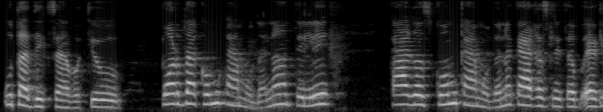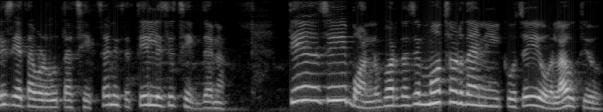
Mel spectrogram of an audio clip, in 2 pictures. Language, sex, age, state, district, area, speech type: Nepali, female, 45-60, West Bengal, Kalimpong, rural, spontaneous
